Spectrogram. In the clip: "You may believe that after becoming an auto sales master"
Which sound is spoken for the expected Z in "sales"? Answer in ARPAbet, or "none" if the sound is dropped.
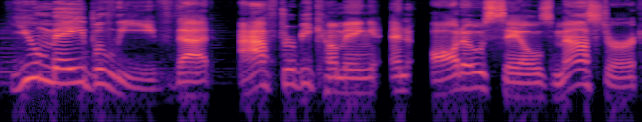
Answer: Z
